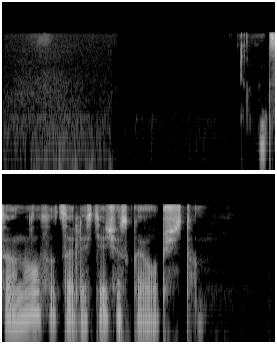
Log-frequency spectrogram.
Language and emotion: Russian, neutral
